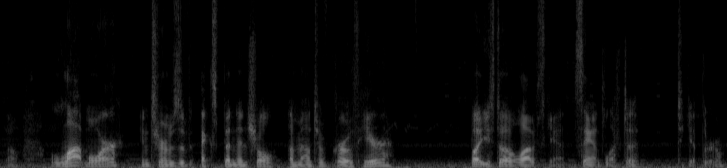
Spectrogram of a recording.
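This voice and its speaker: A man leads a tabletop role-playing game in a casual, encouraging way. His voice sits at an ordinary middle pitch as he explains rules and scenes. A little noise sits behind him. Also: moderate pace, gravelly, a bit bright. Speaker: game master.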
